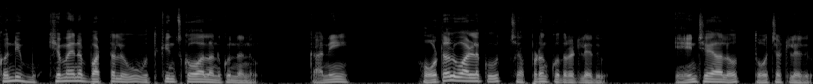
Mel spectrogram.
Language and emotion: Telugu, sad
